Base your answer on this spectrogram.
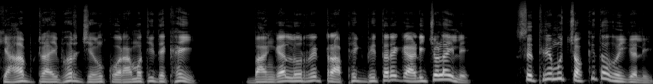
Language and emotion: Odia, surprised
